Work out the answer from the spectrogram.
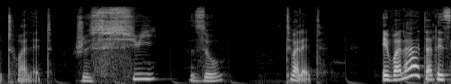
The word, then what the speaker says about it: aux: Use O with a silent X at the end if the name of the place is plural. Je vais aux toilettes. Je suis aux toilettes.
